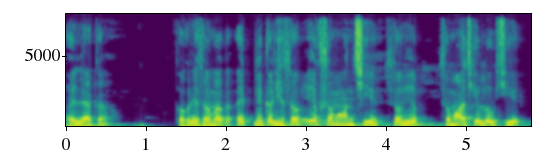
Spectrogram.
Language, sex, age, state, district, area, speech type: Maithili, male, 60+, Bihar, Madhepura, urban, spontaneous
